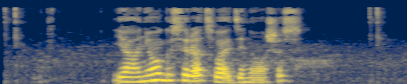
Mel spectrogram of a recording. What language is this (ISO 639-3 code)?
lav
